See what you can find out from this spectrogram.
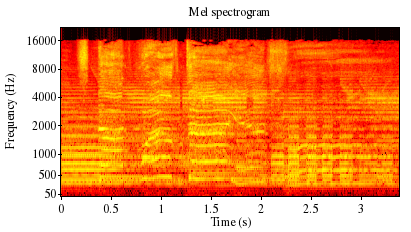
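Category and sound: sound effect, train horn sound effect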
